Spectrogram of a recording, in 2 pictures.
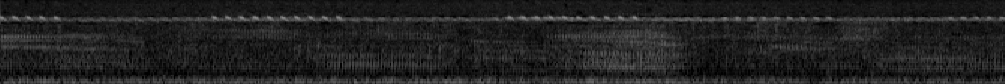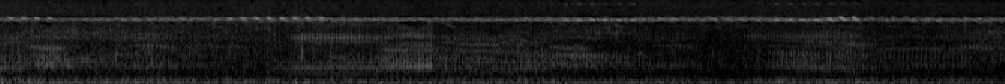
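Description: A wildebeest herd stampedes in flight as hyenas run into it and it breaks apart in all directions, a steady low rumble of many pounding hooves with no clear individual beats, broken by scattered animal calls above the dense drumming.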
